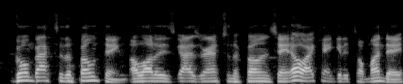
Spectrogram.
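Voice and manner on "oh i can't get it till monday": put-on proud voice. Imitating shop owners answering the phone: imitating someone saying it with pride. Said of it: "And they say it with pride".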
